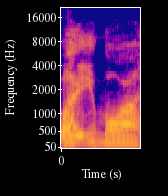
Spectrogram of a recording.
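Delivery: mean, angry screaming, pitched high. Retelling how she came from the back and screamed at them, a scream. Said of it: "she's screaming at us".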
